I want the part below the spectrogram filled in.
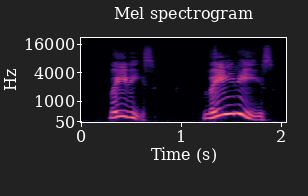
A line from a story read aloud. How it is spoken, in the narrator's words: I shouted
